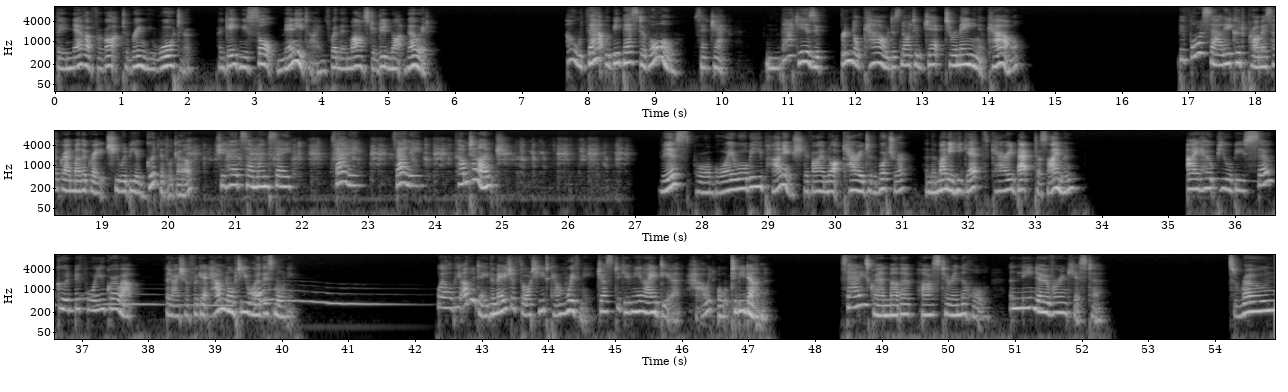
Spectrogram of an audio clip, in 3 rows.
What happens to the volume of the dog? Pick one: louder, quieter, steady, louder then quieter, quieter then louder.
louder then quieter.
